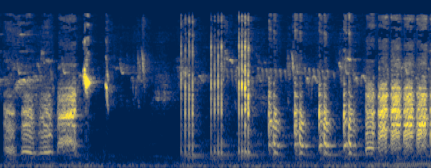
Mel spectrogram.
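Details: Javan myna singing to lure replies from other mynas: harsh grating chatter, a pause, then a rapid string of rough repeated notes about three per second.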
